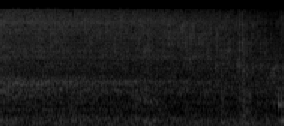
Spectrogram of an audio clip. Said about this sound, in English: All right. Run a bit of water.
